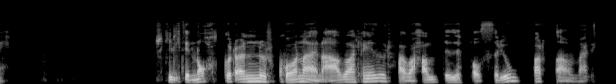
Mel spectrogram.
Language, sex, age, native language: Icelandic, male, 40-49, Icelandic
